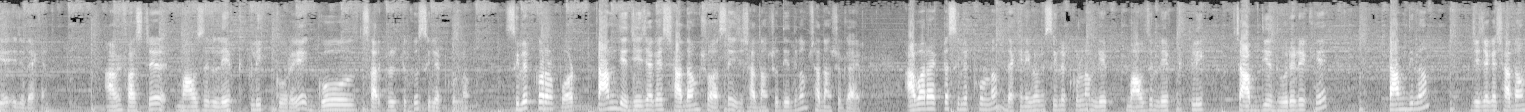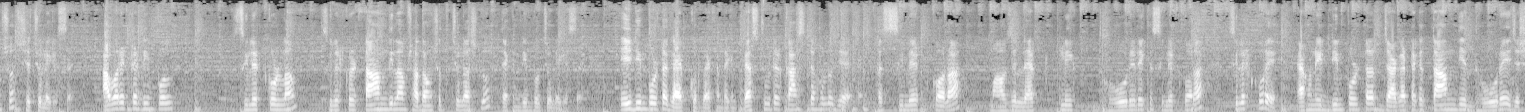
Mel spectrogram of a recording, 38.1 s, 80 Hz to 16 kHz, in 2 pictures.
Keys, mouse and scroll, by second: 0.6-1.5 drag, 10.8 ctrl+d, 11.6-16.9 drag, 19.7 ctrl+d, 20.6-22.8 drag, 23.4-24.4 click, 25.5 ctrl+d, 29.5 click, 29.7-33.9 drag, 31.2-33.9 drag.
